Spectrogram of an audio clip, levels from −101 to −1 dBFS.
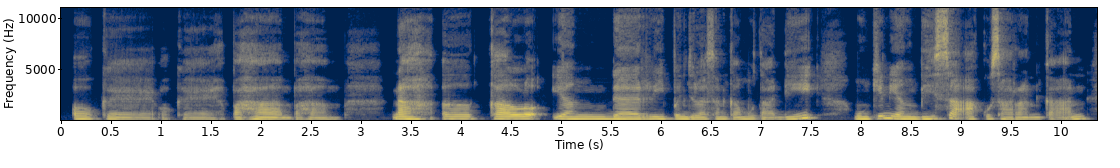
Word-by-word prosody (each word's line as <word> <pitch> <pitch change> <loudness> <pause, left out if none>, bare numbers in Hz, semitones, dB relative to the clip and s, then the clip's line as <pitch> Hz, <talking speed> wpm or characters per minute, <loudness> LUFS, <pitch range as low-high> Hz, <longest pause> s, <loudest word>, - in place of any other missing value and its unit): Oke, 165 -1 -2 0.5
oke. 145 0 -16 0.4
paham, 150 -3 -1
paham. 130 -2 -9 0.6
Nah, 180 -3 +6 0.3
eee, 190 -1 0 0.2
kalau 195 +9 +6
yang 175 - +1
dari 165 +1 +1
penjelasan 160 -2 -2
kamu 155 +2 -4
tadi, 160 - -2 0.3
mungkin 170 +7 +2
yang 170 -5 +3
bisa 175 +3 +1
aku 170 +1 -3
sarankan, 150 +2 -4
165 Hz, 100 wpm, -23 LUFS, 155-180 Hz, 0.6 s, Nah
